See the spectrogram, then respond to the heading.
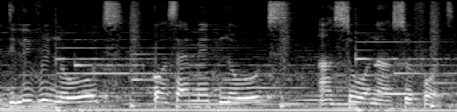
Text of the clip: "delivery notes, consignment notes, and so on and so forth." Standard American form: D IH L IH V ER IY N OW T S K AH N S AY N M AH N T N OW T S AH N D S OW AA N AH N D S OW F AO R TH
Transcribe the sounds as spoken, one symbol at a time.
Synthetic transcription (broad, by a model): D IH L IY V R IY N OW T S K AH N S AY N M AH N T N OW T S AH N S OW AA N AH N S OW F AO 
